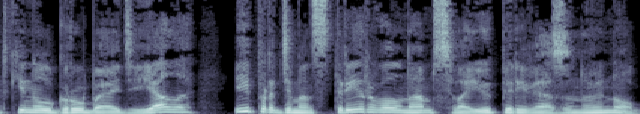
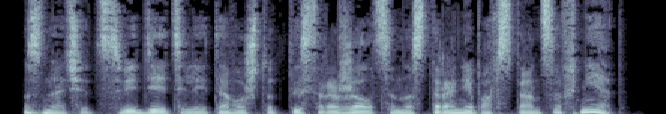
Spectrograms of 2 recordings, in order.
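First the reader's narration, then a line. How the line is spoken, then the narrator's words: Low-voiced remark. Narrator (Russian): вполголоса заметил я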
